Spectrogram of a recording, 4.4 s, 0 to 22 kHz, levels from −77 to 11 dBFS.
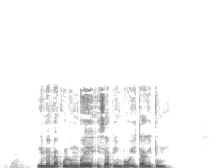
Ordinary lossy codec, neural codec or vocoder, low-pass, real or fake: MP3, 64 kbps; none; 10.8 kHz; real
